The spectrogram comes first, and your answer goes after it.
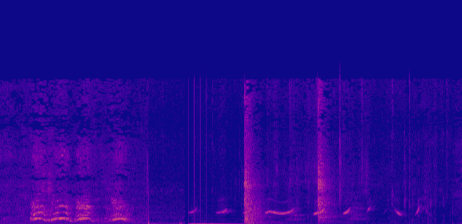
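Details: Dog confronting a mirror: a rapid run of short, pitched barks at the start, a couple of thumps, then a scatter of thin, high whining squeaks.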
